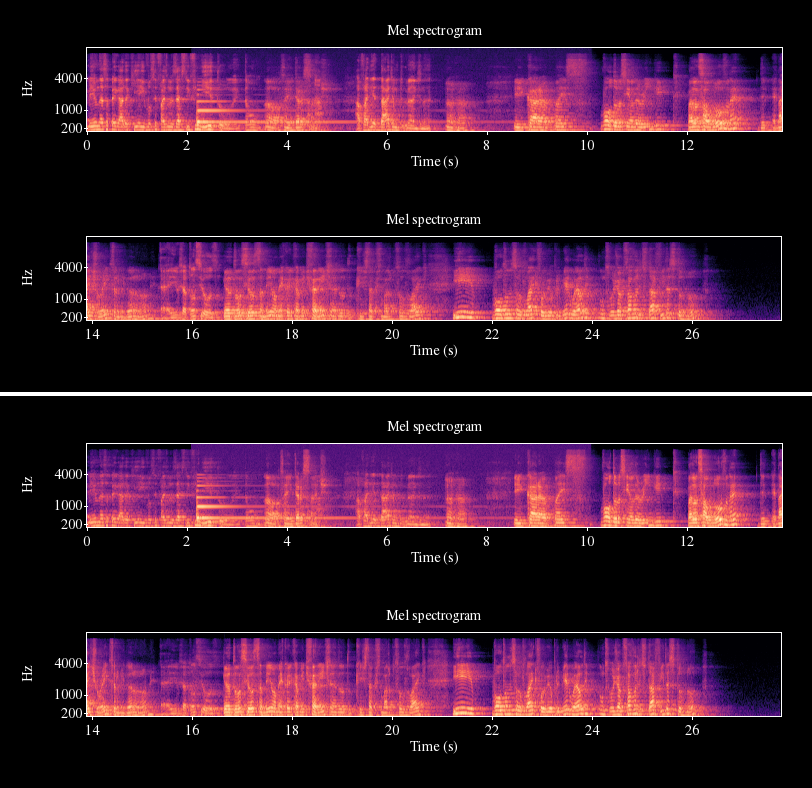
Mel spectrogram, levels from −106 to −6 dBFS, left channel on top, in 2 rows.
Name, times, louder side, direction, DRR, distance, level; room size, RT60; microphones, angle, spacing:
voice 1, 0.0-3.5 4.4-4.7 5.4-6.9 15.3-16.6, left 3 dB, 45° left, 8 dB, 0.9 m, -27 dB
Piano, 2.1-10.1, right 2 dB, 50° right, 0.9 m, -29 dB
voice 2, 3.5-4.8 7.2-7.6 8.5-9.9 10.3-13.1 13.4-15.2 16.6-21.7 22.0-26.3, right 2 dB, 80° right, 5 dB, 1.7 m, -23 dB
18.5 x 14.5 x 3.6 m, 1.1 s
head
